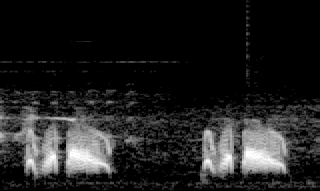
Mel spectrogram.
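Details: Spotted dove in energetic 'thúc' cooing for stimulating decoys and training lure birds: two mellow phrases, each a pair of quick looping notes followed by a drawn-out descending coo, separated by about a second of quiet.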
